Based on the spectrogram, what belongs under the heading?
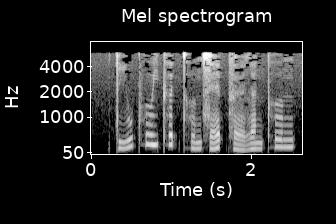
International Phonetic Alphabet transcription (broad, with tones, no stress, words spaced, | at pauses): t̪iː˨˥wpʰuː˥jpʰɵ˥t̚ t̪ʰʊ˨˧ŋsɛː˨˥p̚fœː˨˩ lɐ˧npʰʊ˥ŋ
